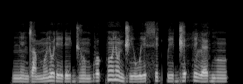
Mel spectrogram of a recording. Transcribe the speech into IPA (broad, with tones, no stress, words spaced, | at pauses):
nĩ˨da˨mũ˨˦ ɾu˦˨ɾi˨ ɾi˨d͡ʒũ˨bo˧kũ˦ ɾũ˦˨d͡ʒi˨wi˨˦ si˦˨k͡pi˧ d͡ʒe˦hi˦˨lɛ˨˦ ɡũ˧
